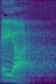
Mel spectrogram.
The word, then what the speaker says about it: Ai: The next opponent on their schedule was the little junior college town of Ai. It's spelled A-I.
